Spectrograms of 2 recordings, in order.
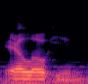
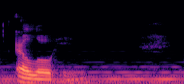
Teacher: And Aleph is the sound before all sounds, so it's actually a glottal stop.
